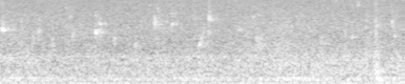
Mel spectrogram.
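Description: Faint trickling and dripping of water in an open aquarium, with a few light ticks.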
